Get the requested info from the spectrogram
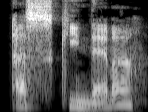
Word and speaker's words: asciinema: The second one, and I have to see if I pronounce it correctly, it's ASCII-nema. It's basically ASCII cinema combined into one word.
